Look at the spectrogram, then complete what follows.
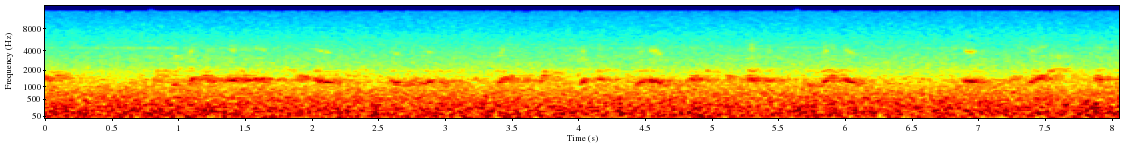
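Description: Steady hiss and noise of an old videotape soundtrack, with faint, indistinct sounds coming and going in it.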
